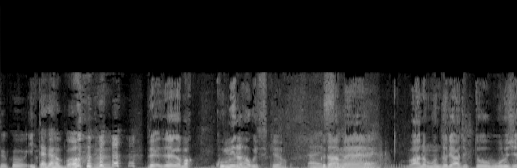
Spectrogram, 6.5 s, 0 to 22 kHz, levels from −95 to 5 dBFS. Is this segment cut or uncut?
uncut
